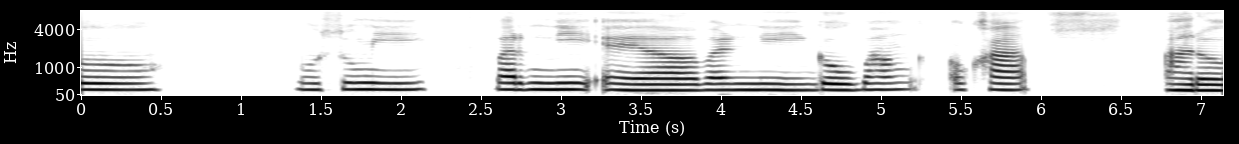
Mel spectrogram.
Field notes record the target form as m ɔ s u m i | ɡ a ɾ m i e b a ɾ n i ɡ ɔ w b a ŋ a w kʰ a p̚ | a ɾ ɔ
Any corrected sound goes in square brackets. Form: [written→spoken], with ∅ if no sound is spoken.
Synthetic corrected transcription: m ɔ s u m i | [ɡ→b] a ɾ [m→n] i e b a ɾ n i ɡ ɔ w b a ŋ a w kʰ a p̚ | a ɾ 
